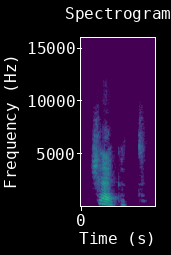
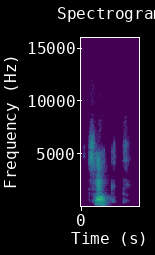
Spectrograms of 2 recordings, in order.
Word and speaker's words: checked: Because it's not check, it's checked.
